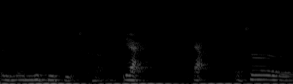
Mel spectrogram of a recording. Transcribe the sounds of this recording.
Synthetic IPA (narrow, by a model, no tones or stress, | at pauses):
ʔælme̝nəlib̥ib̥lilsɡkʰɑ̈ː | ɒ̽sɒ̽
